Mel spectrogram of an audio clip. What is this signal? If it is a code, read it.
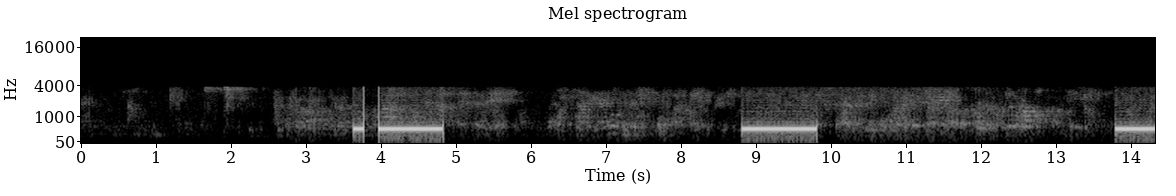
Ringback tone (China, 450 Hz), with speech.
